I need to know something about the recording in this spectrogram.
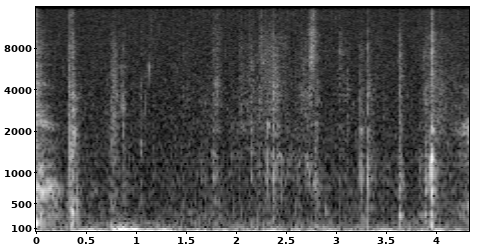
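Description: Cards being handled and drawn from a small deck of heart-shaped angel message cards: soft, scattered rustles and clicks, with a dull low bump about a second in.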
